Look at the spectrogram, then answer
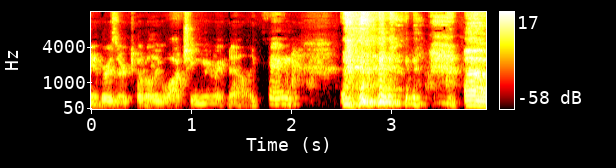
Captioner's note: laughs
